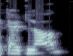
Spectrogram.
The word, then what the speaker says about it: catalogue: अगला शब्द है CATALOGUE, इसे पढ़ा जाएगा कैटलॉग और इसका अर्थ होता है सूची पत्र।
